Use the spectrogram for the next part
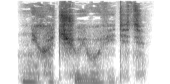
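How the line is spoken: Quiet. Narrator (Russian): тихо сказала

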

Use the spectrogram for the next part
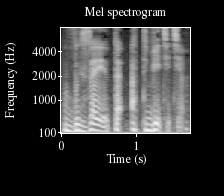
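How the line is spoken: Ominous mutter. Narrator (Russian): зловеще пробормотал Ланги

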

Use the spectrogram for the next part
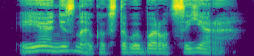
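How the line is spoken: Tired. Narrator (Russian): устало проговорил

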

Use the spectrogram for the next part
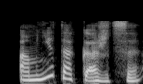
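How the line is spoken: Laughing reply. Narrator (Russian): отвечала она, смеясь

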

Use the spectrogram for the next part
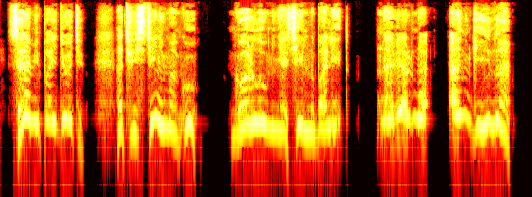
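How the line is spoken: Creaky voice. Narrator (Russian): ответил Леший своим скрипучим голосом

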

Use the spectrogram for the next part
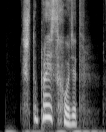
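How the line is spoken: Hoarse sleepy question. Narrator (Russian): спросила сиплым с просонок голосом Мигера

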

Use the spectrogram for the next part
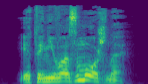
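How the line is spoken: Shout. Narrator (Russian): крикнула

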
